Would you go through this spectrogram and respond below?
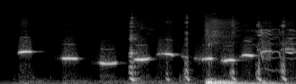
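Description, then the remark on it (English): A person whistles with the lips a short series of clear notes that step up and down in pitch, each note brief with small gaps, breathy air noise mixed in toward the end. “No, you have to put your lips together and blow.”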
